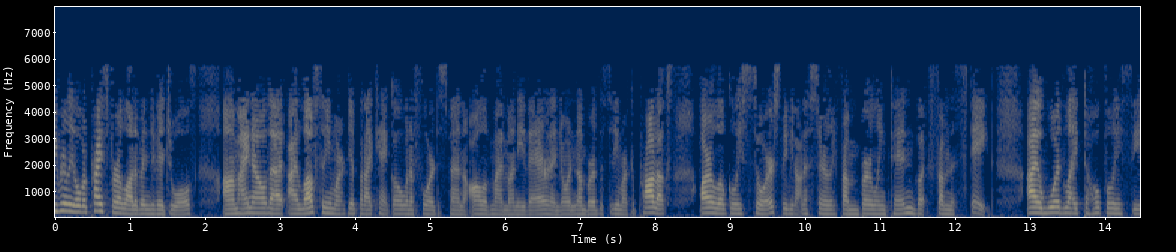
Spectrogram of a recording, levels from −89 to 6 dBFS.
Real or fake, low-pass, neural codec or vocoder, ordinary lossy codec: fake; 7.2 kHz; codec, 16 kHz, about 1 kbps, DyCAST, with the encoder's durations; MP3, 24 kbps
